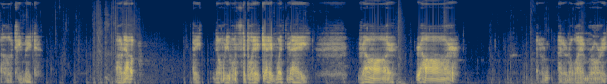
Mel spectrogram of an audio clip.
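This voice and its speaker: This man talks in a put-on character voice at a fairly slow pace. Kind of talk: comedic gameplay commentary in character. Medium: role play.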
